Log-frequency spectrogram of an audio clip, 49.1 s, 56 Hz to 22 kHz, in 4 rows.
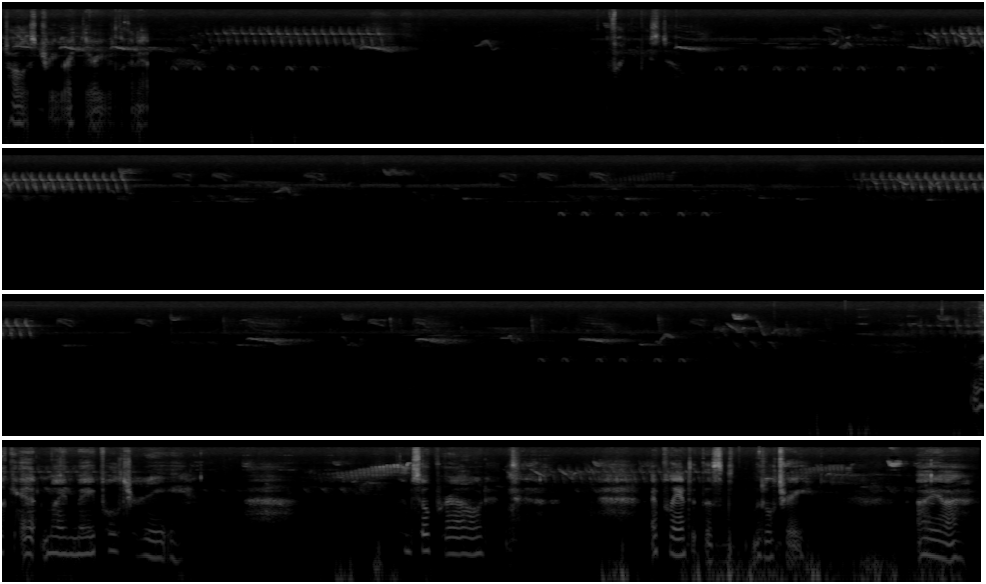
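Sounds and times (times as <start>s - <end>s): faint birdsong: 0.0s - 49.0s
lower repeated bird notes: 26.2s - 49.0s.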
